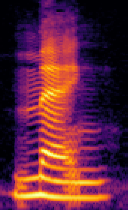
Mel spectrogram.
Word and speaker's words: Hmong: The H is silent. Mang.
